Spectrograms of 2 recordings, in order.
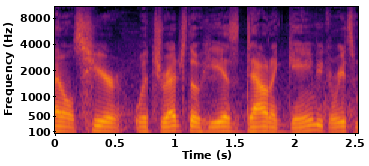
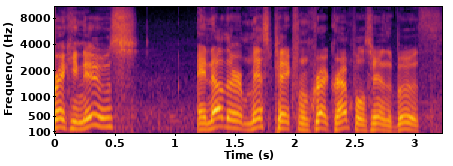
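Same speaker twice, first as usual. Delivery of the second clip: loud, overly enthusiastic, overexcited delivery; 7 semitones higher, 5 dB louder than usual. Commentator in the booth announcing another mispick, with way too much enthusiasm. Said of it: "You said that with way too much enthusiasm".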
